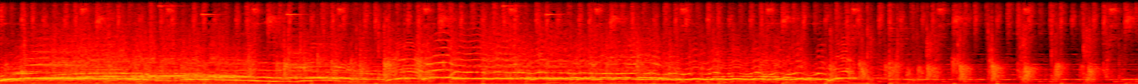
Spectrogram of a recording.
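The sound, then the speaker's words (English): An audience cheers and whoops over loud music during an energetic stage entrance at a live show premiering a theme song. Rising and falling whoops and shouts sit over a steady beat, and the crowd eases off near the end while the music pulses on. “I think they cheered over the theme song.”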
